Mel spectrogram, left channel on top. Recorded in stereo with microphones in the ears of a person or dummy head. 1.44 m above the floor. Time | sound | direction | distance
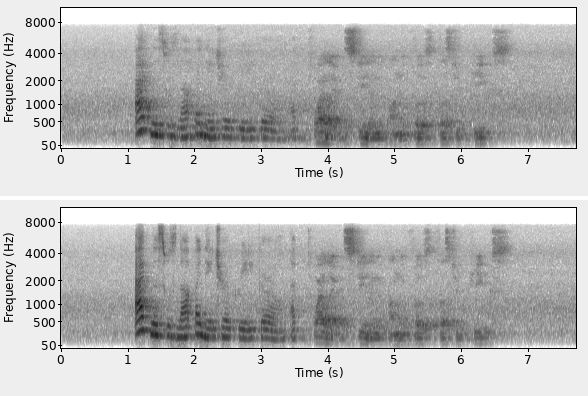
1.1 | a woman speaking | 75° right (ahead or behind) | 0.6 m
3.6 | a man speaking | 60° right (ahead or behind) | 3 m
